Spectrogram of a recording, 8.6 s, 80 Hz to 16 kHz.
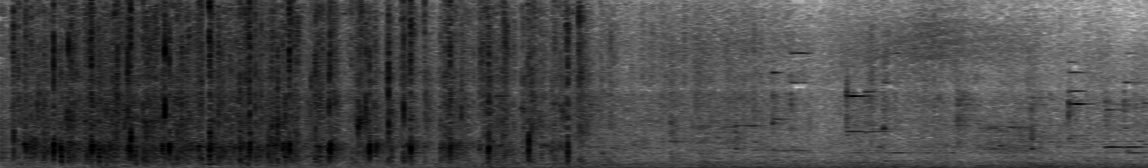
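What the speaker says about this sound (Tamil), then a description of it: "ஒரு நல்ல கைத்தட்டல் கொடுத்துலாம்." An audience at a Tamil film event for Kalidas 2 breaks into applause, a dense wash of clapping that fades after a few seconds while a steady low rumble of crowd and room noise continues.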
